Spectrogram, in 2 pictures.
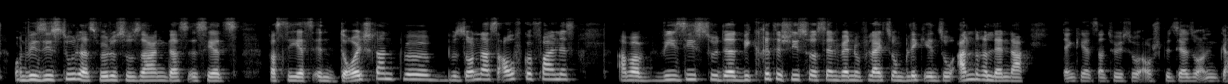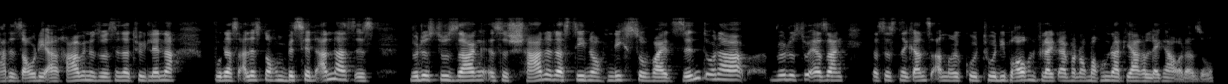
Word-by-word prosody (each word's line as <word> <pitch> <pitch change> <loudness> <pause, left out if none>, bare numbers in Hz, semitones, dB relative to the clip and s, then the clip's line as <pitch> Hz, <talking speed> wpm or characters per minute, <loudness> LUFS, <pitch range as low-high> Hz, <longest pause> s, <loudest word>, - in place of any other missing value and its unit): Und 195 0 -3
wie 215 - +7
siehst 210 +2 +1
du 245 - +2
das? 190 -5 +4
Würdest 195 +1 +2
du 185 - -1
sagen, 185 0 +1
das 175 -1 +1
ist 175 0 -5
jetzt, 170 -1 0 0.2
was 170 -1 -2
dir 185 - -3
jetzt 175 -1 +2
in 170 -5 -5
Deutschland 245 +5 +3
be 230 -2 +3
besonders 200 +2 0
aufgefallen 240 +3 +1
ist, 230 0 -5 0.4
aber 185 -2 +2
wie 205 +4 -2
siehst 230 +2 -3
du 220 - -1
denn 200 -1 +6
wie 205 +2 -1
kritisch 235 -1 -1
siehst 220 -2 -2
du - - +2
das 205 - +1
denn, 205 -1 +1
wenn 195 0 +5
du 195 - -3
vielleicht 190 -1 +2
so 195 - -2
'n 185 - -3
Blick 195 +2 -1
in 180 -1 -1
so 180 0 -4
andere 210 +2 +3
Länder 175 -3 +1 0.4
denke 160 +4 -7
jetzt 160 - -9
natürlich 160 0 -6
so 165 +1 -6
auch - - -8
speziell 165 -1 -4
so 165 - -6
an 160 0 -7
grade 160 +2 -5
Saudi 170 +3 0
Arabien 180 +5 0
und 190 - -4
so, 180 - -5
das 175 -1 -2
sind 185 - -7
natürlich 185 0 -2
Länder, 185 0 +2 0.3
wo 185 - -3
das 190 -1 +3
alles 195 +2 -1
noch 200 -2 +1
'n 195 -1 -5
bisschen 195 +1 +1
anders 220 -4 +1
ist. 170 0 -5 0.3
Würdest 205 +2 0
du 205 - +2
sagen, 195 +1 +4
es 185 -1 -6
ist 180 -2 -1
schade, 195 +7 +2
dass 200 -1 +4
die 205 0 0
noch 190 -2 -3
nicht 200 +2 -4
so 185 -3 -3
weit 170 -2 +2
sind 190 - -1
oder, 220 -2 +3 0.2
äh, 195 - -20
würdest 215 -1 -3
du - - -1
eher 195 - +2
sagen, 190 -1 +2 0.3
das 180 -1 -7
ist 185 -1 -6
'ne 190 -2 -2
ganz 180 +2 -1
andere 180 0 -3
Kultur, 185 0 -3
die 195 - -3
brauchen 190 +1 +1
vielleicht 175 -2 +2
einfach 180 0 -1
noch 170 -1 -5
mal 170 -2 -4
100 185 -2 -1
Jahre 165 -1 +2
länger 155 0 -2
oder 75 0 -5
so? - - -12
190 Hz, 250 wpm, -23 LUFS, 175-205 Hz, 0.4 s, wie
